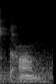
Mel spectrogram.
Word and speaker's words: calm: calm only right so the correct pronunciation is calm now the next word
